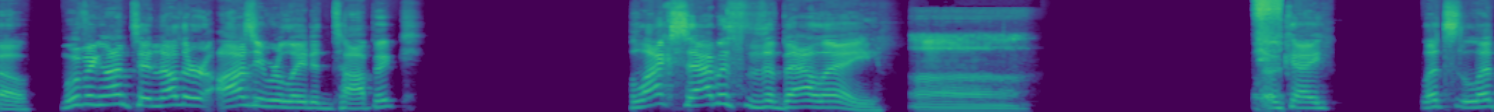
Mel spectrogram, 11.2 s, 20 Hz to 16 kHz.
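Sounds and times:
speech: 0:00.0 - 0:03.2, 0:04.7 - 0:07.8, 0:09.4 - 0:10.0, 0:10.7 - 0:11.1
short low human groan: 0:06.8 - 0:07.8, 0:09.4 - 0:09.6.

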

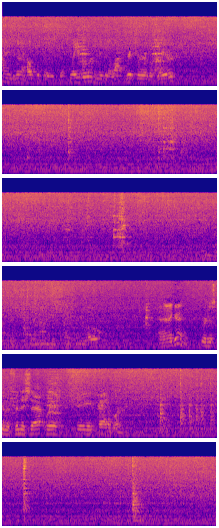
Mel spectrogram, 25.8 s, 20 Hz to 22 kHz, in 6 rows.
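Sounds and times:
food frying in a pan being stirred: 0:00.0 - 0:25.7
speech: 0:00.3 - 0:03.7, 0:16.2 - 0:20.6
brief scraping in a pan: 0:01.4 - 0:01.9, 0:02.8 - 0:03.4, 0:07.4 - 0:08.0, 0:17.3 - 0:18.5.

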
